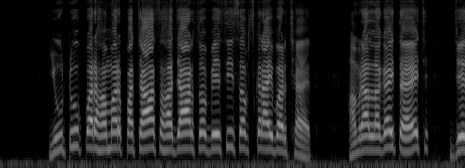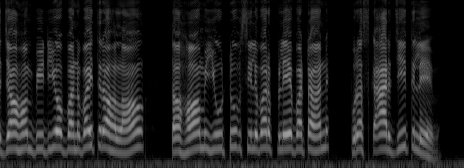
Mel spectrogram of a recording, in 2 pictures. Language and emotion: Maithili, happy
